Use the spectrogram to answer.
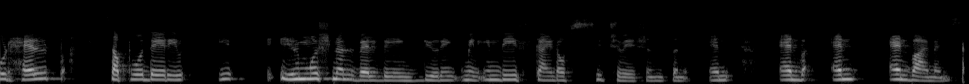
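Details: Adult female artist who stammers and has unilateral hearing impairment, real; stuttering.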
